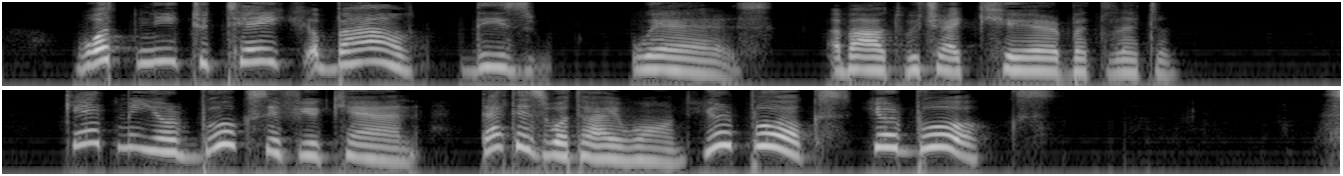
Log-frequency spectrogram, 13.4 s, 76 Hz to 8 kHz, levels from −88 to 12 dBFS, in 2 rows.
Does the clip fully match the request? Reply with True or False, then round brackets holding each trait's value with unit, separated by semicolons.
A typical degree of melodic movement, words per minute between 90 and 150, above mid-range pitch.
False (8.5 semitones; 135 wpm; 220 Hz)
